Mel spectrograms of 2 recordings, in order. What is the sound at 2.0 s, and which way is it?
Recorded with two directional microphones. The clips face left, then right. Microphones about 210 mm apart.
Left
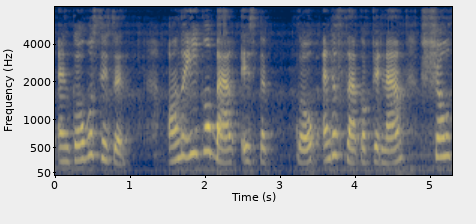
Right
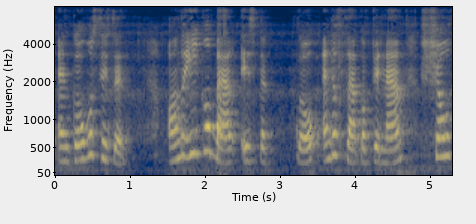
Speech, 10° left (ahead or behind).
